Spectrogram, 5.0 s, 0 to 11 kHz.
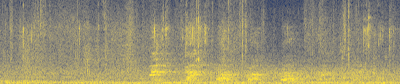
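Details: Mr. Bob, a short-coated Chihuahua up for adoption, recorded 12/13/2014, gives a few short, high whimpering yips clustered in the middle seconds over a constant low room hum, with a person nearby coaxing him to sit.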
